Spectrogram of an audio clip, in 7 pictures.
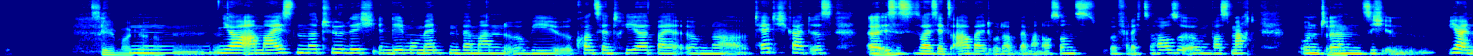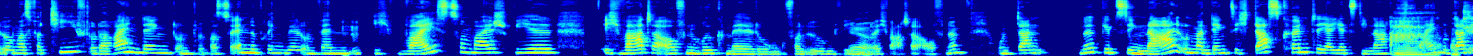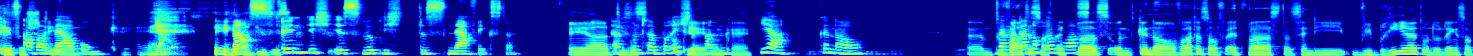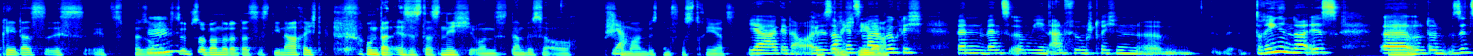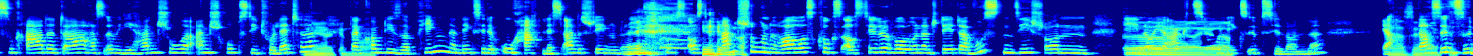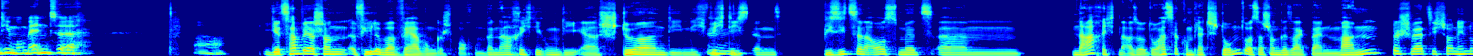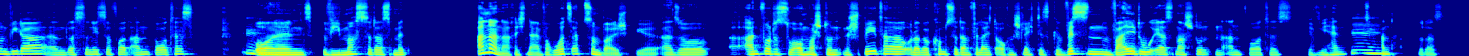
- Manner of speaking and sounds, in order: other background noise; surprised: "Ah"; giggle; laugh; laughing while speaking: "Ja"; put-on voice: "Wussten Sie schon"; laughing while speaking: "so die Momente"; stressed: "dein Mann"; stressed: "weil"
- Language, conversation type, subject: German, podcast, Sag mal, wie gehst du mit ständigen Handy‑Benachrichtigungen um?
